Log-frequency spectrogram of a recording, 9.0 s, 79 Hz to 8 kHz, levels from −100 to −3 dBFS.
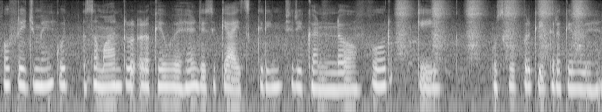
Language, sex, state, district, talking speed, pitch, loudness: Hindi, female, Chhattisgarh, Bilaspur, 135 wpm, 215 Hz, -17 LUFS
